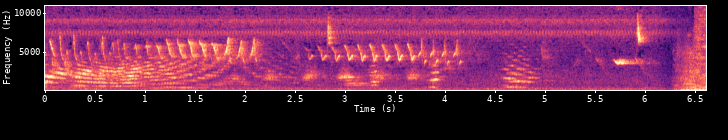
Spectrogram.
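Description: Birdsong: rapid high chirps and trills, thinning out and cutting off near the end.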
